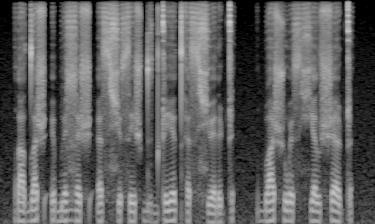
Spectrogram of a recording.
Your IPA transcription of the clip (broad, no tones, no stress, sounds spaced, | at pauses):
ɾ a d̪ a ʃ ʔ ɪ b ɪ ɮ ɛ ʃ ʔ ɛ s ɕ ʏ s i ʃ d̪ ʏ d ʈ i e̯ t̪ʰ ɛ s ɕ ʏ e̯ ɾ i ʈ | b a ʃ w ʏ s ç ɛ l ʃ ɛ ʈ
